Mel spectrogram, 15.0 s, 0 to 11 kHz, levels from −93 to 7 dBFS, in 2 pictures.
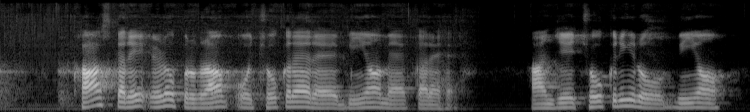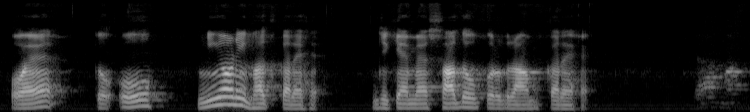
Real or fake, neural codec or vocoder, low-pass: fake; autoencoder, 48 kHz, 128 numbers a frame, DAC-VAE, trained on Japanese speech; 9.9 kHz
